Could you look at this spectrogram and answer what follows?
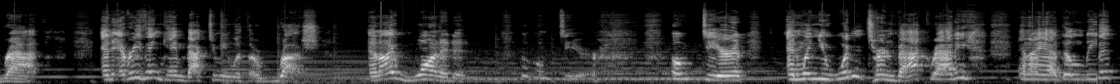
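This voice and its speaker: A man voicing a small, homesick storybook mole who pleads in a halting, plaintive, crying voice. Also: sharp tone, full character voice, rough recording. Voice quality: high-pitched, broken by sobs. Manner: halting, plaintive, repeating himself. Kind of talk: storybook read-aloud character voice.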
